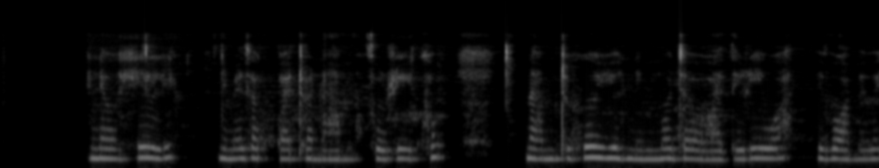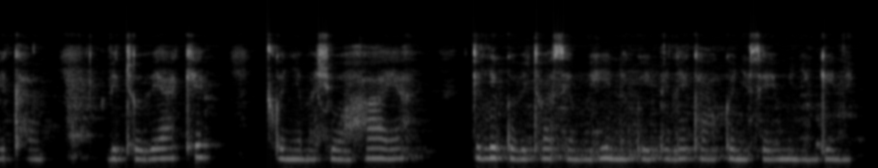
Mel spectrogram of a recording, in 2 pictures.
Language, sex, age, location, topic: Swahili, female, 18-24, Kisumu, health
